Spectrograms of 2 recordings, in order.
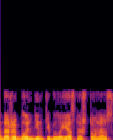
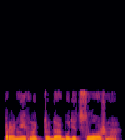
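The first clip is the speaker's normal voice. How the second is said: low, quiet, slow remark; dull, muffled; 6 semitones lower, 9 dB quieter than usual. A narrator's reading. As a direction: let it drop softly in a muted voice. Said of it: "глухо обронила Бесса".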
